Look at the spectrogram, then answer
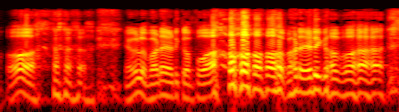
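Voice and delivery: loud hammed-up laughing at own joke; jokester uncle. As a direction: guffaw through the line as a joking uncle. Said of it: "some uncle be like".

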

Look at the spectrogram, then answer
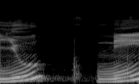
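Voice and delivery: ইউনিভার্সিটি broken slowly into separate syllables; slow teaching breakdown of ইউনিভার্সিটি, starting on a "yoo". Shown as a demonstration. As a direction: sound out ইউনিভার্সিটি piece by piece, with pauses. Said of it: "sound হচ্ছে এরকম".

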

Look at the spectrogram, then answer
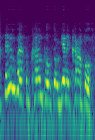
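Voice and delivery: sneering impression of a compost buyer; mock eager shopper.

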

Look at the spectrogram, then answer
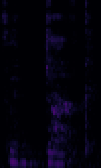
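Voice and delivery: low unvoiced whisper. Teacher whispering as clouds darken. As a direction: drop to a spooky hush. Story turns ominous.

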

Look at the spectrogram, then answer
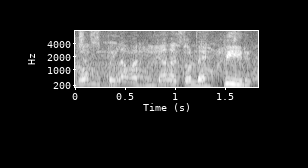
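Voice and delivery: high, rising hype call; excited play-by-play. Real, not acted. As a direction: call the big move at full hype. Spear through the barricade. (narración emocionada con el tono alto)

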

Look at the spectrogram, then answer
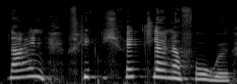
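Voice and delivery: high, urgent call after the bird. Acted. Bookworm calling to the frightened bird, high urgent call. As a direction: call out to stop the bird flying away. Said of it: "wollte ich rufen".

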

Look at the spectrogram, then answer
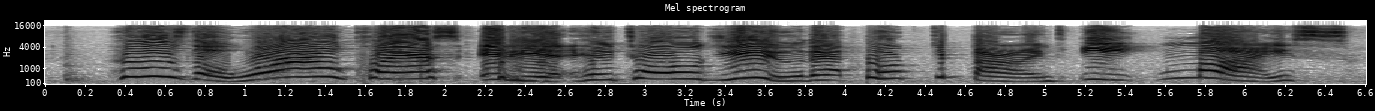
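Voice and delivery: high, very slow, emphatic demand; outraged porcupine. A narrator's reading. Porcupine demanding who spread the lie, outraged. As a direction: stretch every word in outrage.

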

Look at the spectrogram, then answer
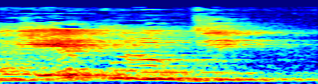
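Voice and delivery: normal talking voice

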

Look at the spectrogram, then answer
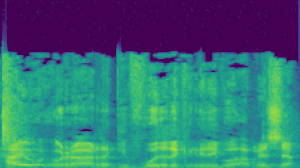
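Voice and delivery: ordinary delivery

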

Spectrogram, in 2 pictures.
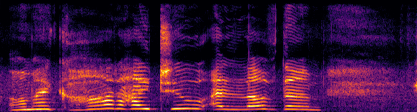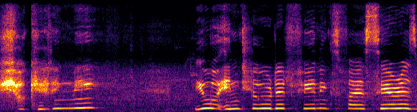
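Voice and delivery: high, real fangirl excitement; thrilled gushing. Real, not acted. Thrilled reaction to author's note.

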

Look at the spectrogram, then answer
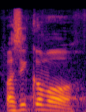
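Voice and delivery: ordinary talk

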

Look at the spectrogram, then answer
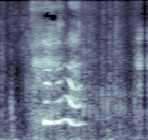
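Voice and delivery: high embarrassed laugh. Real, not acted. Laughs after reading own letter.

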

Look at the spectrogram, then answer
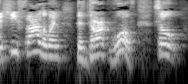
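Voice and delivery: usual speaking voice

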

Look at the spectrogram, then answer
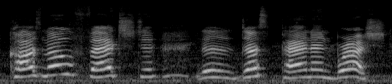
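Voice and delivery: ordinary delivery

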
